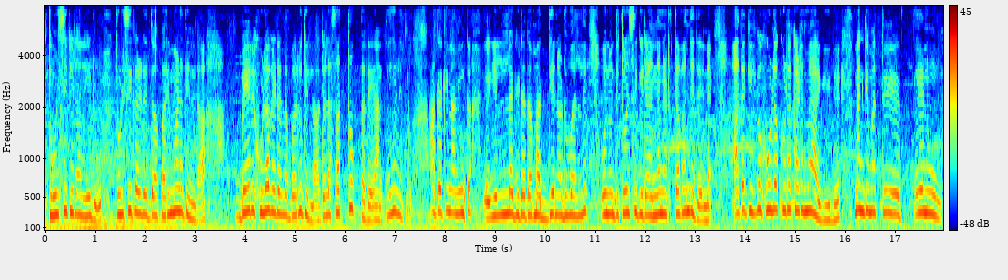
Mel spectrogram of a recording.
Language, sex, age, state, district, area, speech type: Kannada, female, 18-30, Karnataka, Dakshina Kannada, urban, spontaneous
